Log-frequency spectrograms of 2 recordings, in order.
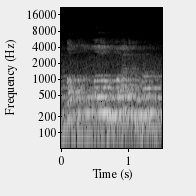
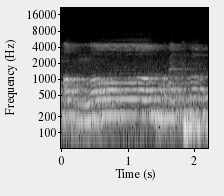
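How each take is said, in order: First: The l sound in Allah is short. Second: The l sound in Allah is long. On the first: The speaker calls it wrong. "Lamnya dibaca pendek" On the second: The speaker calls it right. "lamnya panjang"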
